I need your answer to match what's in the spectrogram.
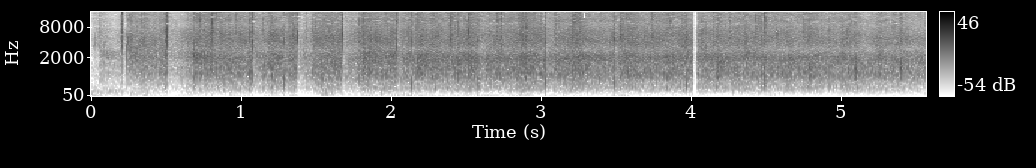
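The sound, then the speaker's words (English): A conference audience applauds steadily to thank DTAC and RRBON for providing the radios, IP transit, Wi-Fi and switches, a dense wash of many hands clapping at a constant, fairly loud level throughout, with scattered sharper individual claps standing out. “And yes, we already mentioned it, this huge load of equipment, all the radios, the IP transit, Wi-Fi, switches and the like were provided by both DTAC and RRBON, so huge round of applause to them.”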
